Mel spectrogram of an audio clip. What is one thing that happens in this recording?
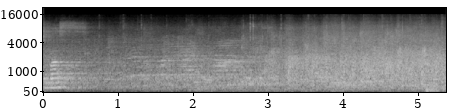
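Music plays through loudspeakers in a large, echoing space.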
